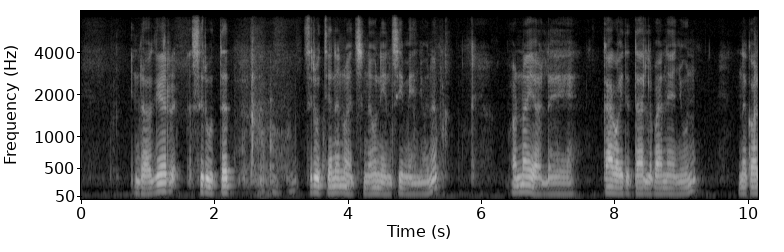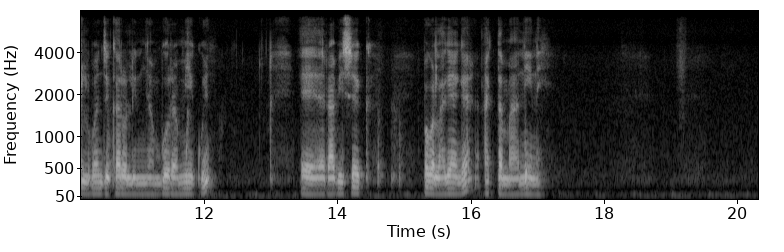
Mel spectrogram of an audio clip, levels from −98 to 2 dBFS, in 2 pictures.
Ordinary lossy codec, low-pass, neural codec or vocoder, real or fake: none; 7.2 kHz; none; real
